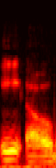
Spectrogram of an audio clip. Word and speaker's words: io: o which is not eo but in italian the first person singular for i is pronounced eo in other words in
